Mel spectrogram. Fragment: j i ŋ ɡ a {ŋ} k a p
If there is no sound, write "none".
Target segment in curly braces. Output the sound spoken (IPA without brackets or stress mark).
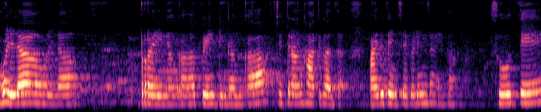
ŋ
